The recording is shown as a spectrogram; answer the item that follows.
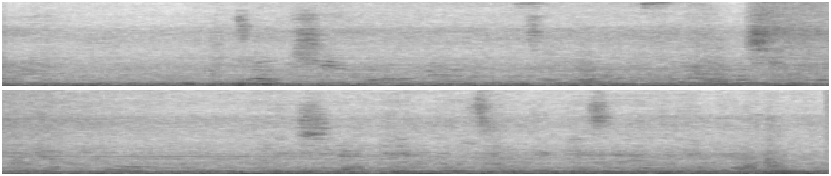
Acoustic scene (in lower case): subway train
